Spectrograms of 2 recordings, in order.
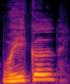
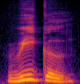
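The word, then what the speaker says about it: vehicle: अगर आप लोग इसको व्हीकल या फिर कुछ और बोल रहे थे तो वो इनकरेक्ट था। इसकी सही प्रोनाउंसिएशन होगी व्हीकल।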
